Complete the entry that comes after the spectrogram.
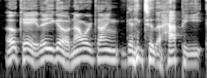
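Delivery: loud, high, bursting with delight; excited shout. Real, not acted. Artist thrilled by own drawing, cheering loudly.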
